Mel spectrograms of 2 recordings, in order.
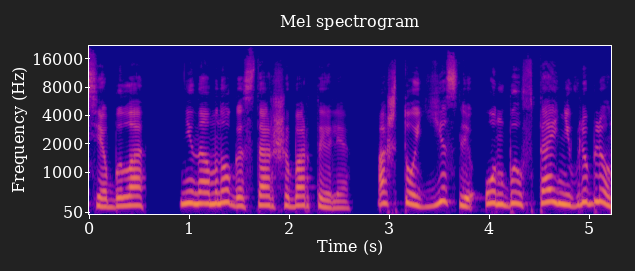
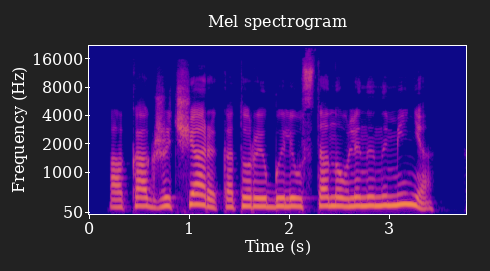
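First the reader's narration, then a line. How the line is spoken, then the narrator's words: Plain. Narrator (Russian): спросил Стефан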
